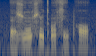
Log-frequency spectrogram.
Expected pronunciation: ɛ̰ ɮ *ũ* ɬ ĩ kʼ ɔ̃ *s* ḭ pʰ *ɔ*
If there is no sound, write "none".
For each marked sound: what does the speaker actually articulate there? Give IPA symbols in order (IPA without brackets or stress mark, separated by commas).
ũ, s, ɔ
